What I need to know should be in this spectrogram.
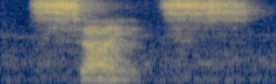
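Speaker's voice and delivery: hushed, low, nearly voiceless "science"; cringing. Real, not acted. Host repeating a word that makes them cringe, hushed. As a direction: breathe the word out with distaste. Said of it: "That word makes me cringe".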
